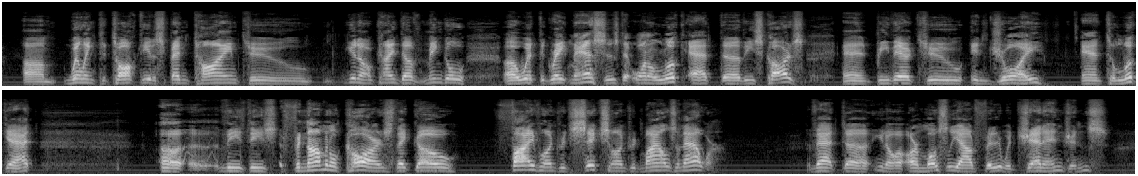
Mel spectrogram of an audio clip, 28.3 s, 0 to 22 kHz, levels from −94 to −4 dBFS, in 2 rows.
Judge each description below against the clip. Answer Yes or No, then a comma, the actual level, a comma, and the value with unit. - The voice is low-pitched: No, medium, 150 Hz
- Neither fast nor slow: No, slow, 125 wpm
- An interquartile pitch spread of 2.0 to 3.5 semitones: No, average, 4.1 semitones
